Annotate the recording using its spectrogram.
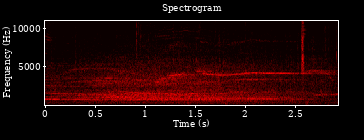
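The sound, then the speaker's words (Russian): An audience shouts and cheers continuously in a dense, roaring wash of voices, with scattered whoops rising above the steady din and a brief sharp sound near the end. “Очень я с удовольствием спою ее, потому что, вы знаете, хорош кричать, ребят.”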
